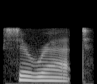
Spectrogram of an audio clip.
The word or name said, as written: Siret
